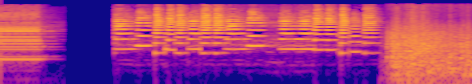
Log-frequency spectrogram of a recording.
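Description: Cartoon vehicle horn sound effects: a horn holding one steady note stops about half a second in, and after a short gap a quick tune of short high notes plays, like a musical horn. Near the end a loud rush of noise breaks in, the start of a rain and thunder effect.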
